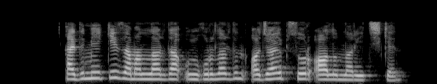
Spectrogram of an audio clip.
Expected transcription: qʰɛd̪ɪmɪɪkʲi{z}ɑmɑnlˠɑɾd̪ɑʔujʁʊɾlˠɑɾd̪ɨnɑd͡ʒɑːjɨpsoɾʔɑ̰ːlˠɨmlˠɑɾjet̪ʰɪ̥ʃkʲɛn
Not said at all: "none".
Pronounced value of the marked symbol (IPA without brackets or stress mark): z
